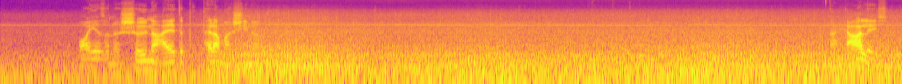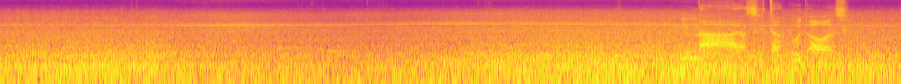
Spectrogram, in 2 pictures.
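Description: Propeller aircraft engines drone steadily.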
